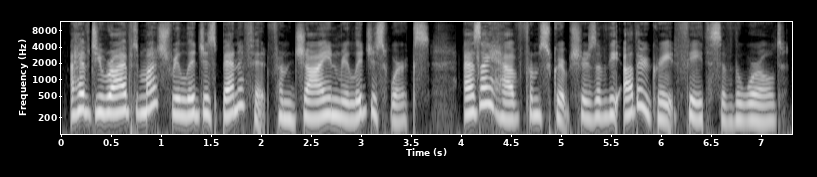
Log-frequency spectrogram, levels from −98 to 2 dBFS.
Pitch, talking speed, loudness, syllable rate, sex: 220 Hz, 190 wpm, -19 LUFS, 5.1 syllables/s, female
